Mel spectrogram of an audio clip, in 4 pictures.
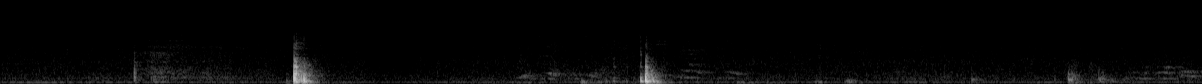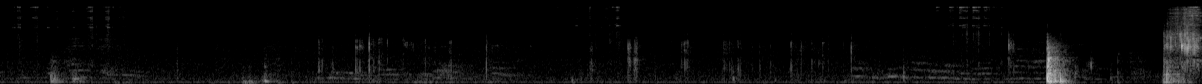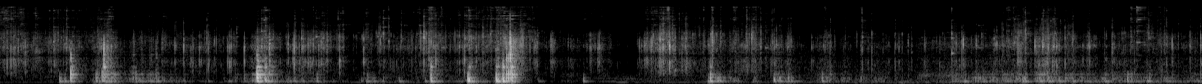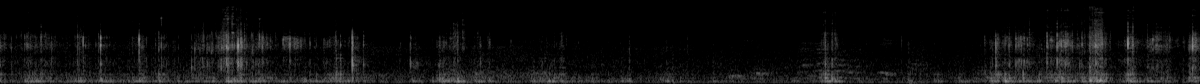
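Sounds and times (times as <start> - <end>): metal key and tools clinking: 12.1 - 13.4, 17.6 - 20.4, 21.2 - 22.3, 23.7 - 42.1, 45.8 - 48.0.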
